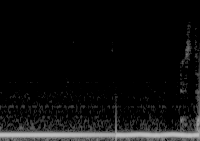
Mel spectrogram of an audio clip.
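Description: Low, steady sine test tone from an Elektron Digitakt sampler. A little over a second in, its pitch starts to waver evenly up and down, about three times a second, as the LFO begins modulating the tune.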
